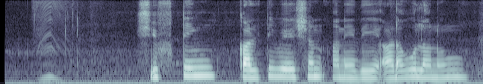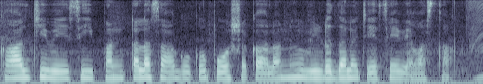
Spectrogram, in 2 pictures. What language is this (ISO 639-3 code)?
tel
